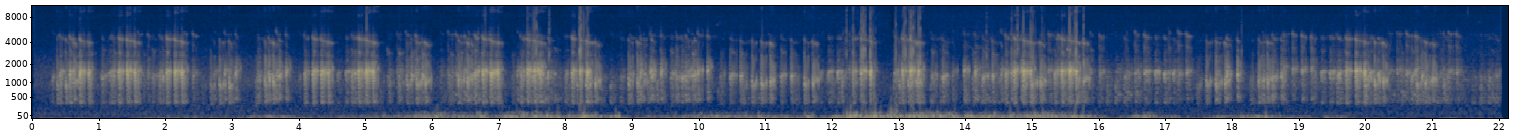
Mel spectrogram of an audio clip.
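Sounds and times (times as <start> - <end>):
Rana nigromaculata calling: 0.0 - 22.1.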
